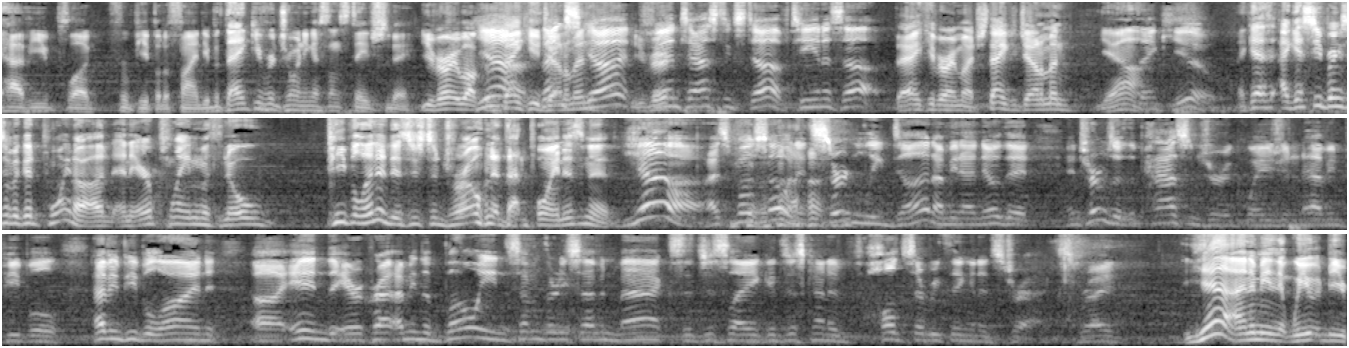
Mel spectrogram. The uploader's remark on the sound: We're coming to you live from Air Cargo 2020 in Nashville with our first session!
